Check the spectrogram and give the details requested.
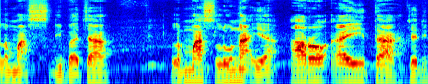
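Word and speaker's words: أرأيت: di depan di ayat satunya ya di bacaan Aro Aita di situ ada Mad layyin di situ dijelaskan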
